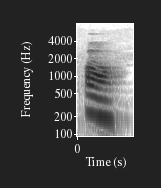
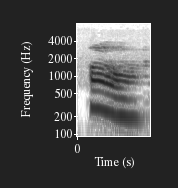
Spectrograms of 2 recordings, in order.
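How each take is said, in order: First: The pitch falls from high to low. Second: The pitch dips down and then rises. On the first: "nada menurun" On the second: "nadanya melengkung, seperti di ayun gitu"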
